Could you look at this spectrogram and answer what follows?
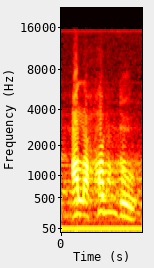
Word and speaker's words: আলহামদু: পড়ি আলহামদুলিল্লাহি রাব্বিল আলামিন আলহামদু এ গলার ভেতর থেকে এটা উচ্চারণ করবে আলহামদু মানে হচ্ছে সমস্ত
